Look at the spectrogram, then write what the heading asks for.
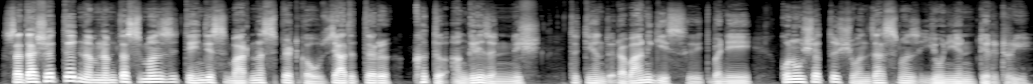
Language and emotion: Kashmiri, neutral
